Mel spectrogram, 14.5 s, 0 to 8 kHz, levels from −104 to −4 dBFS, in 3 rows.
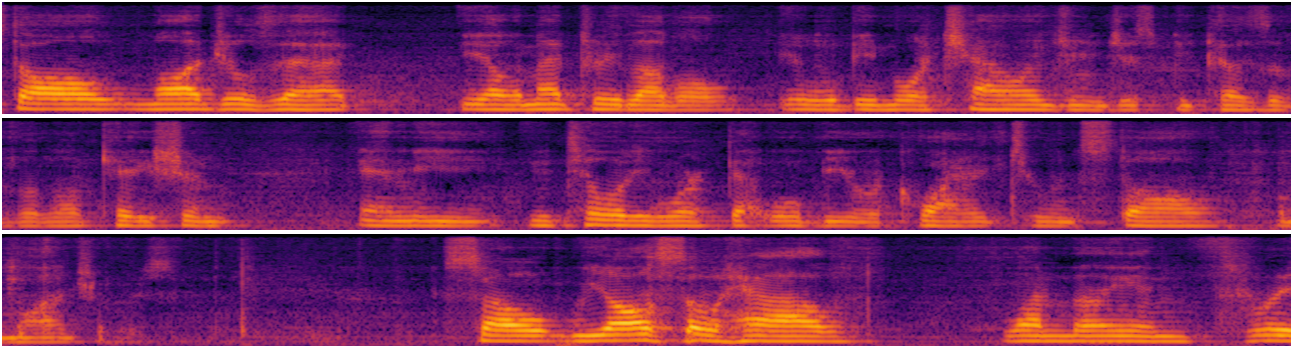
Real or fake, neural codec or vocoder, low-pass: fake; codec, 32 kHz, 1.9 kbps, SNAC; 7.2 kHz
